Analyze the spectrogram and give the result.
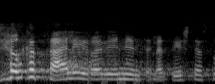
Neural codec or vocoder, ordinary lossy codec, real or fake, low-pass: none; Opus, 16 kbps; real; 7.2 kHz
